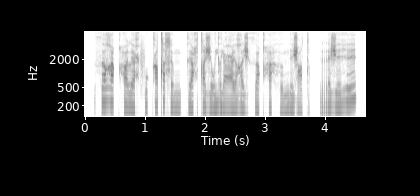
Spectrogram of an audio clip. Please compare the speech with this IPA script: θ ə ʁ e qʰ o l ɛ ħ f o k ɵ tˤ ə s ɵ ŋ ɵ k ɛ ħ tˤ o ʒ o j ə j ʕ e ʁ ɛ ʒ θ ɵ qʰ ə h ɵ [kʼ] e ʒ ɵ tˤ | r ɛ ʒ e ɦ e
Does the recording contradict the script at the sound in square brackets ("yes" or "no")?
yes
